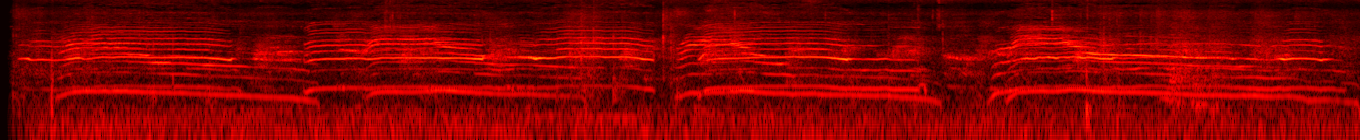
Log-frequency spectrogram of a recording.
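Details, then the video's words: Two village cats named Cuan and Cimo fighting, trading long low moaning yowls that waver and slide downward, each lasting two to three seconds, overlapping with higher wailing tones. "kucing kampung cuan dan cimo berkelahi dan bersantai"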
